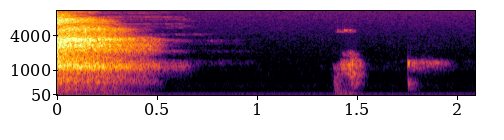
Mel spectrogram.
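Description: A man's breathy exhale, like a sigh, fading out within about half a second, followed by a couple of faint short mouth sounds.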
